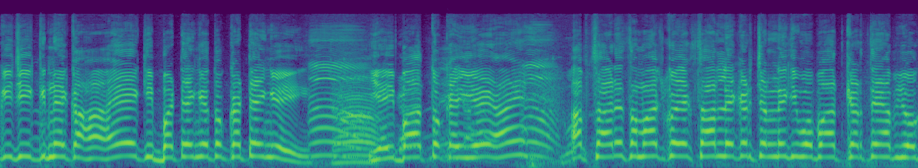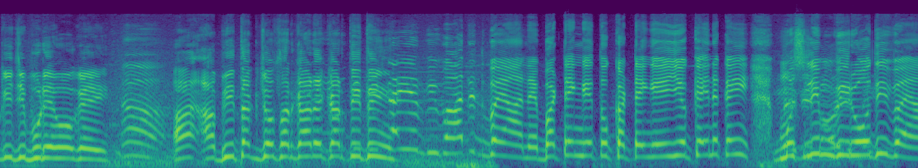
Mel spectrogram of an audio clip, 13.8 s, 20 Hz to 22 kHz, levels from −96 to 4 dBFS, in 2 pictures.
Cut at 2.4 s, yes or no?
no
